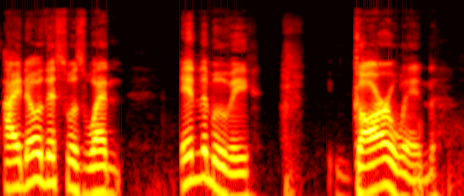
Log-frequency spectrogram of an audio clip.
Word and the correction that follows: Gawain: apparently, is his name. – Gowan. – It's spelled Gawain.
